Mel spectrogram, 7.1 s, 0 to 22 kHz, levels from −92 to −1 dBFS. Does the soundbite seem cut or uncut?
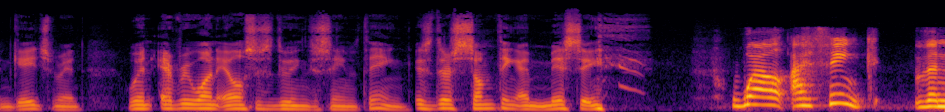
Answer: uncut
